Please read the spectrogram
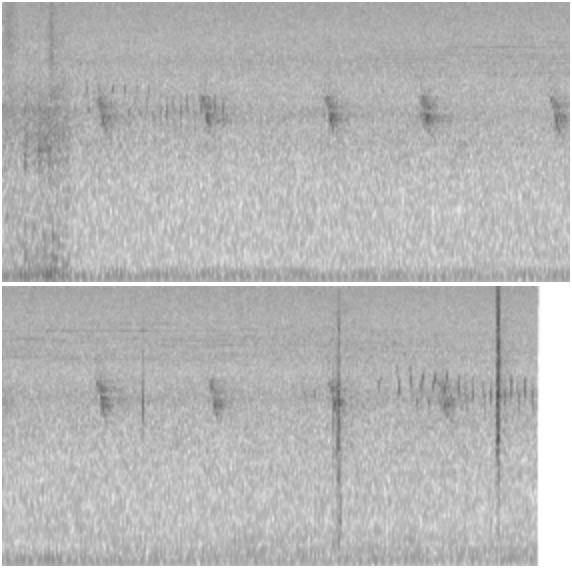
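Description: A bird repeats a short falling chirp about once a second, with a quick trill now and then, over a steady low hum. A brief rustle at the start and two sharp clicks near the end; the sound cuts off suddenly just before the end.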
